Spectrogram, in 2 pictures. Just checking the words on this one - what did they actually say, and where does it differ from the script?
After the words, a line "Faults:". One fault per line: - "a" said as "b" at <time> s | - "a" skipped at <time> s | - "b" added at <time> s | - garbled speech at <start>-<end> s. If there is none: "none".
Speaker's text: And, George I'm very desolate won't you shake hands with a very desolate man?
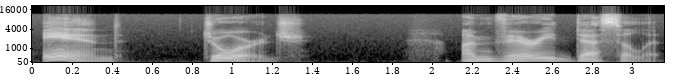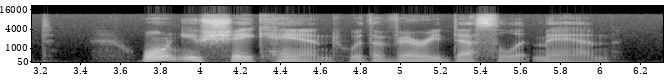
And, George I'm very desolate won't you shake hand with a very desolate man?
Faults:
- "hands" said as "hand" at 4.3 s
